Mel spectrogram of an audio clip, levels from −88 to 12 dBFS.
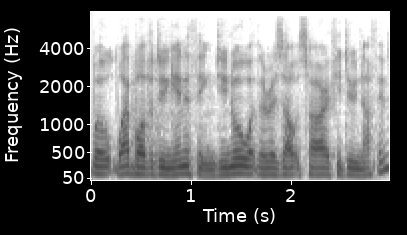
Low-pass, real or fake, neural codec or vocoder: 7.2 kHz; fake; codec, 16 kHz, 4.8 kbps, FACodec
